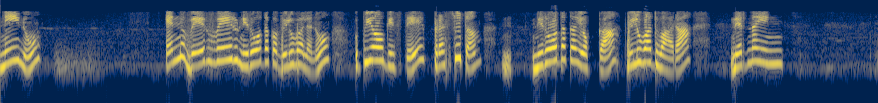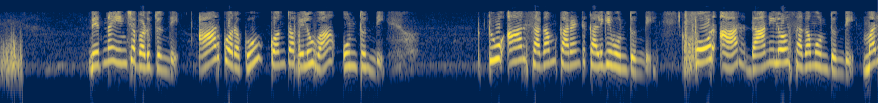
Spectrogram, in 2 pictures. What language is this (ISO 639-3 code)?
tel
